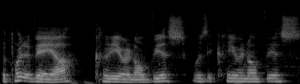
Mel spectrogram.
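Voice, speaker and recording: With music playing in the background, a man with a Welsh accent talks at a moderate pace in a medium pitch. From Wales. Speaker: football commentator youtuber. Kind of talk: unscripted podcast monologue. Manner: occasional stutters and fillers; animated.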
